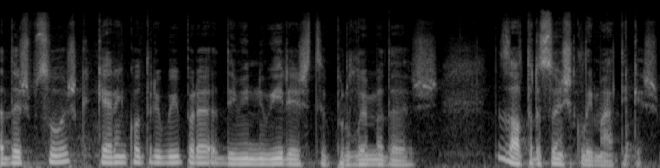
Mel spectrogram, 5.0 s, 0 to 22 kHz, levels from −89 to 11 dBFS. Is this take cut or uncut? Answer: uncut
